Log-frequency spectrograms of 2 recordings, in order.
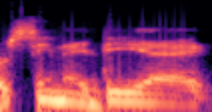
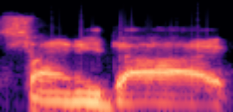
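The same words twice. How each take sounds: First: It is said with a classical Latin pronunciation. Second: It is said with an English-style pronunciation. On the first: The speaker calls it right. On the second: The speaker calls it wrong.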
